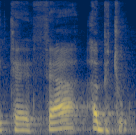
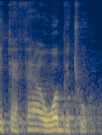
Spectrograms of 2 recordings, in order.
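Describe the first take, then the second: First: Tatha'abtu slow and careful, no w, an open glottal break ta-tha-'ab-tu; correct form. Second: Tatha'wabtu said with a w sound in the middle, ta-tha-wab-tu; wrong form. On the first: Teacher slowly giving students the right form, tatha'abtu with a hamza. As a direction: drag out tatha'abtu, stop the throat before ab. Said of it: "You say tatha'abtu". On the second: Teacher showing students the wrong form, w sound in tatha'wabtu. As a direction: give tatha'wabtu with a clear w before the a. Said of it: "You don't say tatha'wabtu". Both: Shown as a demonstration.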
